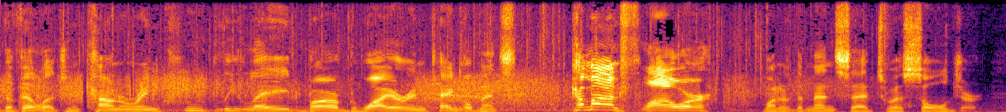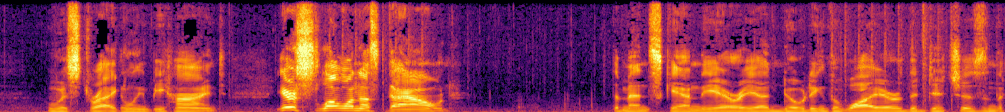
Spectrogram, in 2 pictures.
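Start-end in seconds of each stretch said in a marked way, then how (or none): 4.3-5.3 higher-pitched impatient call; impatient chiding. Acted. Soldier chiding a straggler. 9.6-10.9 raised-pitch complaint to a straggler; impatient chiding. Acted.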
